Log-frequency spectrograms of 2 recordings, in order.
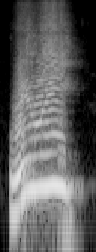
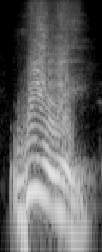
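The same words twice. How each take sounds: First: A sharp, much higher Really; can't believe what he just read; incredulous. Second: Said in the usual way. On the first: Real, not acted. Disbelief at a fan's dumb idea.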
